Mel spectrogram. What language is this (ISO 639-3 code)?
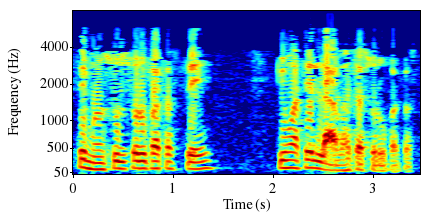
mar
